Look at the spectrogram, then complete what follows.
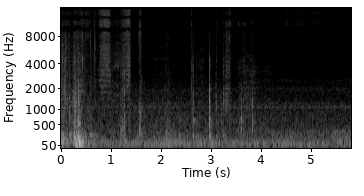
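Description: Wooden stick ramming a tight-fitting potato down a PVC potato-gun barrel: two dull thumps right at the start, then faint, irregular knocks and scrapes as it is pushed down.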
